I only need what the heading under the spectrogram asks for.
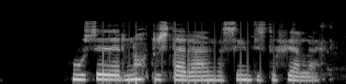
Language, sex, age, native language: Icelandic, female, 13, Icelandic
